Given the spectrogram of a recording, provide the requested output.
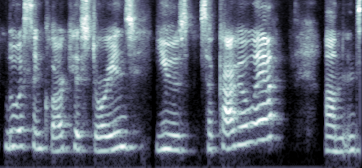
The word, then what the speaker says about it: Sacagawea: Sacajawea, Sacagawea, Sacacawea.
